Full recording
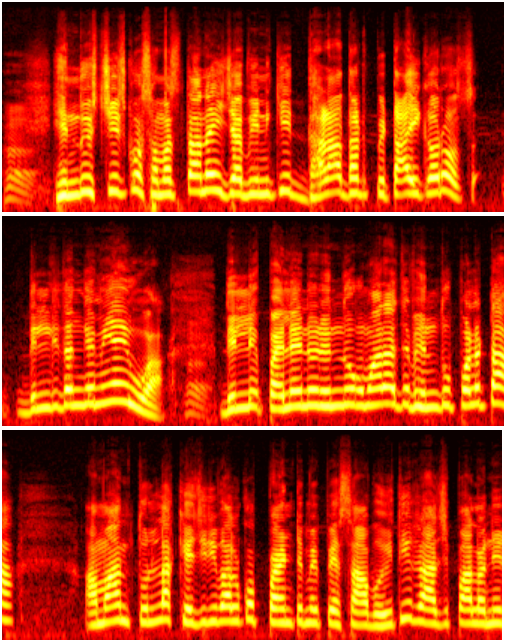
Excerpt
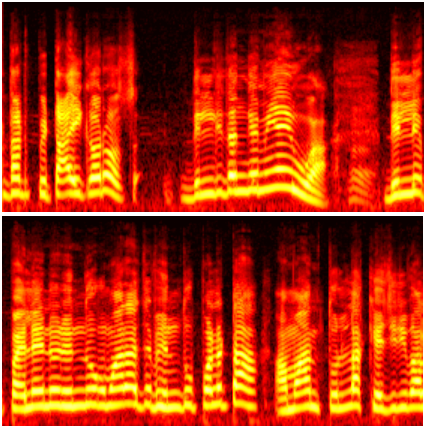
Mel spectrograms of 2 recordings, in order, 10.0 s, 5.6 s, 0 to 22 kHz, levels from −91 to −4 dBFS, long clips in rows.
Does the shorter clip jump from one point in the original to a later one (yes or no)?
yes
